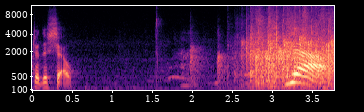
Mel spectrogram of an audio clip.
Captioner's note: audience applauds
